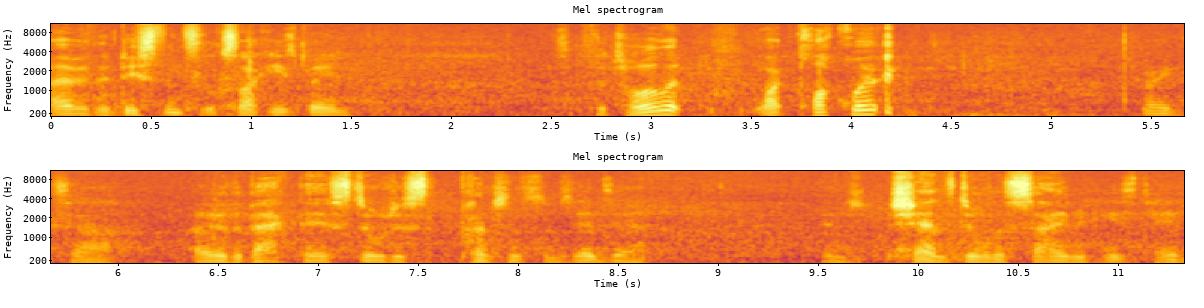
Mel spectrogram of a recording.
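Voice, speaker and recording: A man with a very deep, low pitch and an Australian accent speaks quietly at a moderate pace with ordinary pitch variation. His loudness swings widely, long pauses come often, and background noise is noticeable. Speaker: motorcycle adventure vlogger. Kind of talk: vlog narration. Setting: outdoors at camp. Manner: casual; quiet, keeping voice down.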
